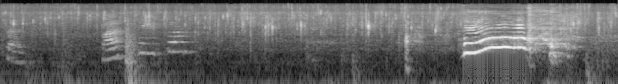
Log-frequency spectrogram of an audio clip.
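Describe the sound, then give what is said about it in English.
Food frying in a pan gives a steady crackling sizzle throughout. Brief voices sound over it, and a sudden loud, high-pitched vocal cry comes near the end. “We're gonna fry it.”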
